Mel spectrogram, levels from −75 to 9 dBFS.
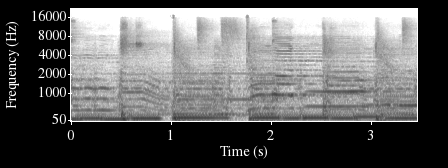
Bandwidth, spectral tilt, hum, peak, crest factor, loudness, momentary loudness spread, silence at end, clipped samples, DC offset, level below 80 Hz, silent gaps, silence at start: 16.5 kHz; -5 dB/octave; none; -4 dBFS; 14 dB; -18 LUFS; 3 LU; 0 s; under 0.1%; 0.1%; -34 dBFS; none; 0 s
